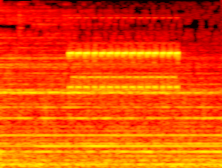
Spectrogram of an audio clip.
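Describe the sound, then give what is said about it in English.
A telephone rings in a quick warbling electronic trill, about a second of rapid pulses, clear over a steady low background hum; it is Norman's phone being called by Hannah, and he answers it. “Norman answers his phone.”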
